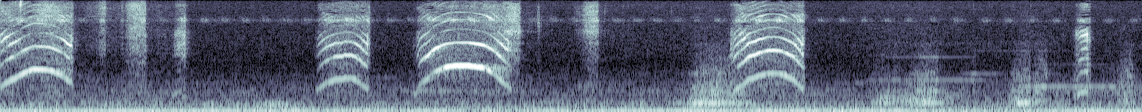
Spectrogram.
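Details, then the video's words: Playful newborn domestic kittens mew repeatedly, thin arching cries about every second or so, several overlapping, with a constant low hum underneath. "cute sa newborn baby"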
